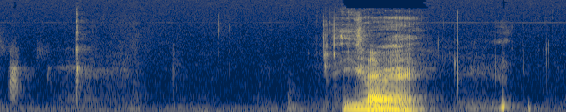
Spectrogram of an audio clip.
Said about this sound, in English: What's wrong with you? Sorry, go on, sorry. I was sipping my wine.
